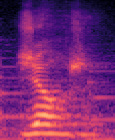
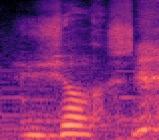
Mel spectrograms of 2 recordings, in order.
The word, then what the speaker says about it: Georges: If you don't want, you don't put the S. I guess you don't pronounce it anyway.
